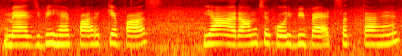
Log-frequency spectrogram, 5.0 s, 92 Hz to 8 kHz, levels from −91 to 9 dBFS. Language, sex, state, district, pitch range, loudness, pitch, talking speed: Hindi, female, Haryana, Rohtak, 235-255 Hz, -16 LUFS, 245 Hz, 165 wpm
